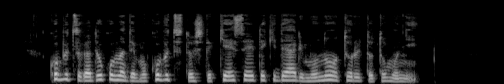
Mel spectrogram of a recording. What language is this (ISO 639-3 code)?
jpn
